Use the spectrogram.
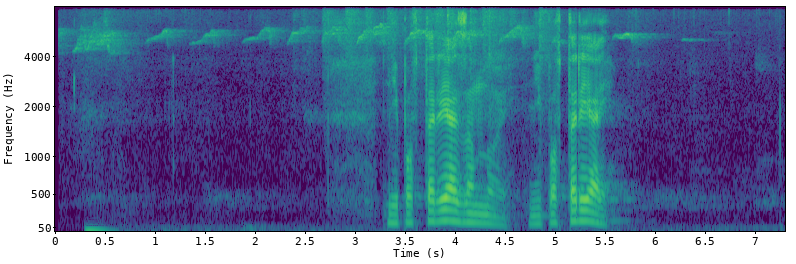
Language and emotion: Russian, angry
